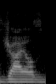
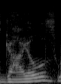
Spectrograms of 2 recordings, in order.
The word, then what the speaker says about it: Giles: Then we get them all meeting making a plan, and the Buffy bot calls Giles Giles, which I love. – Yeah. That was super cute. – Right. They didn't know to program a soft G.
